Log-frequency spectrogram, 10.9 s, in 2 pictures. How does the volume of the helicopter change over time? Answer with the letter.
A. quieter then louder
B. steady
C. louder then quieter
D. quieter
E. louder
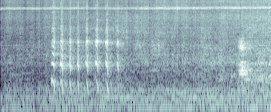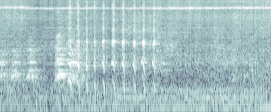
E.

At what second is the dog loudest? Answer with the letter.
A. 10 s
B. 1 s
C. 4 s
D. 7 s
D.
